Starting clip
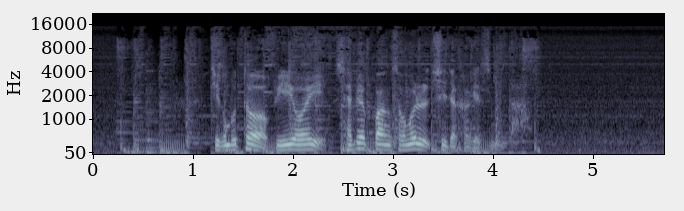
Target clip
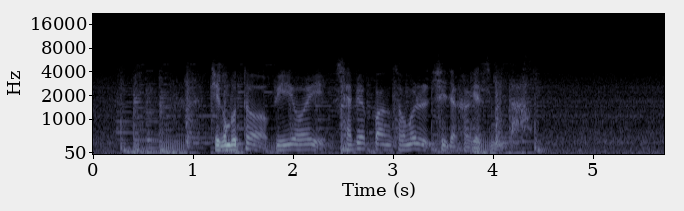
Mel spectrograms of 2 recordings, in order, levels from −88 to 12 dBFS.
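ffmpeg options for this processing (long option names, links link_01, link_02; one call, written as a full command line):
ffmpeg -i in.wav -filter_complex "[0:a]lowpass=frequency=2700:width=0.5412,lowpass=frequency=2700:width=1.3066,bandreject=frequency=50:width_type=h:width=6,bandreject=frequency=100:width_type=h:width=6,bandreject=frequency=150:width_type=h:width=6,bandreject=frequency=200:width_type=h:width=6,bandreject=frequency=250:width_type=h:width=6,bandreject=frequency=300:width_type=h:width=6,asplit=3[link_01][link_02][link_03];[link_01]afade=type=out:start_time=1.49:duration=0.02[link_04];[link_02]acompressor=threshold=-29dB:ratio=10,afade=type=in:start_time=1.49:duration=0.02,afade=type=out:start_time=3.81:duration=0.02[link_05];[link_03]afade=type=in:start_time=3.81:duration=0.02[link_06];[link_04][link_05][link_06]amix=inputs=3:normalize=0,acrusher=bits=10:mix=0:aa=0.000001,volume=-7dB" out.wav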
